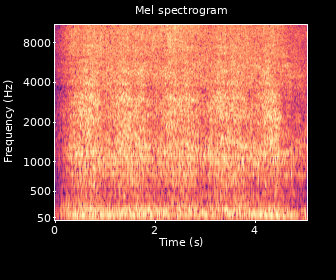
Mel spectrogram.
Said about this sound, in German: So klingt es, wenn die S-Bahn-Linie 5 von Hamburg kommend auf dem Weg nach Stade durch Neukloster fährt.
